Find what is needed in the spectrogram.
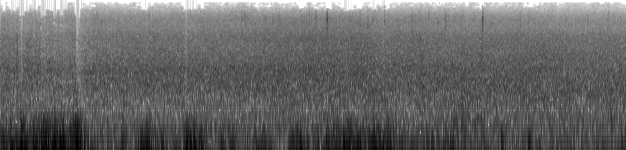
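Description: Wind buffeting the microphone outdoors in gusts, low rumbles over a steady hiss, heaviest in the first second and easing after.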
